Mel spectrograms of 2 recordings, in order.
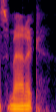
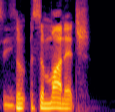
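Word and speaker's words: Sochan: Somatic, or Šamanić, I want to keep saying Somatic. I don't want to hit myself. – No hard C. – Šamanić, he's probably my favorite out of the fundamentals that this dude has.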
